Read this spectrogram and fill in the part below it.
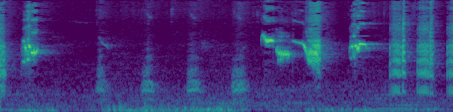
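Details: Javan myna song, used for training young mynas to sing: scattered harsh squawks and short clicks, then sharp whistled notes sweeping down, ending in broad rasping bursts, with a faint low hum beneath.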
